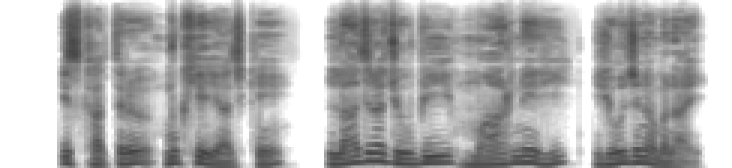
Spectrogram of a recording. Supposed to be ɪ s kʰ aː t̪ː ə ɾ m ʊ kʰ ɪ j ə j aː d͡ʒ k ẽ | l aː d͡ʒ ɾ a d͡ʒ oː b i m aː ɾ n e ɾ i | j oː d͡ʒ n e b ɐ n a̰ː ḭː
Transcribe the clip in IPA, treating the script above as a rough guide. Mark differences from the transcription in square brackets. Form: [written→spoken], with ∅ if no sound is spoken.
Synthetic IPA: ɪ s kʰ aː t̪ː ə ɾ m ʊ kʰ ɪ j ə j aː d͡ʒ k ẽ | l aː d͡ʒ ɾ a d͡ʒ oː b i m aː ɾ n e ɾ i | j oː d͡ʒ n [e→a] b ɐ n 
